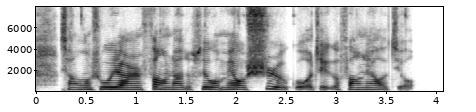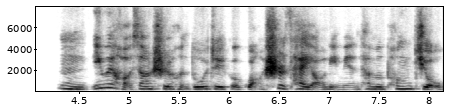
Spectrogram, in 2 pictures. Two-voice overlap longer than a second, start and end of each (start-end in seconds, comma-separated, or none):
none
